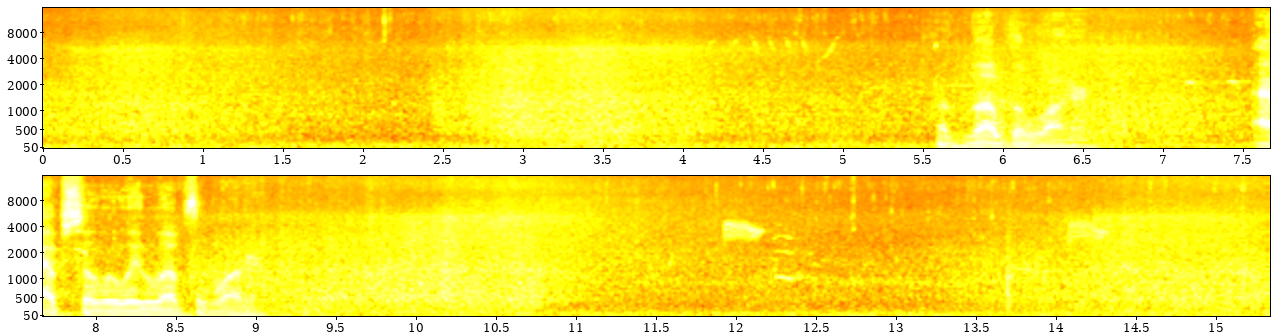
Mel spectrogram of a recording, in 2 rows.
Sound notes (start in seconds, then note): 0.3 waves crash louder; 4.2 birdsong; 11.9 a frog croaks, seagulls squawk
